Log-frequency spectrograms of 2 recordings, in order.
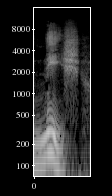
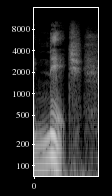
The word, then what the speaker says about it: niche: You can choose your market based on a niche or a niche depending on how you like to pronounce that.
